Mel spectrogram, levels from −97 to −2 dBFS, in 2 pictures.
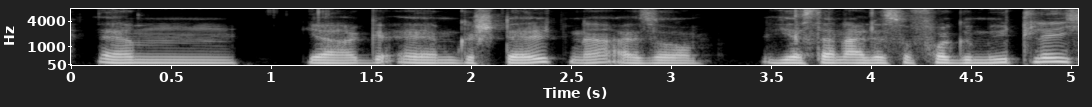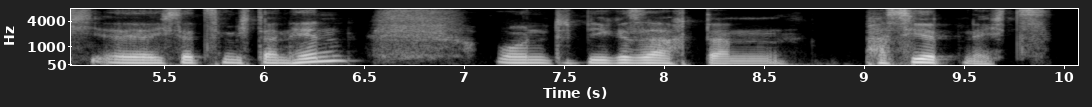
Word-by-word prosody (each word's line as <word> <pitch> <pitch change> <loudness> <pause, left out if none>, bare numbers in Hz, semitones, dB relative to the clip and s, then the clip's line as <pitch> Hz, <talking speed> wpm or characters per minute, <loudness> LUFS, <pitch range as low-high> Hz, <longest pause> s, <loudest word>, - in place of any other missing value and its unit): Ähm, 155 -2 -2 0.3
ja, 145 -1 +2
ge 150 +3 -5
äh, 150 -3 0
gestellt, 155 +5 +1
ne. 155 +3 -2
Also, 140 -2 -1 0.3
hier 150 0 +2
ist 145 - -2
dann 155 -1 +4
alles 145 -1 +2
so 155 - -2
voll 155 +2 +1
gemütlich, 175 +7 0
äh, 150 -3 +2
ich 140 - -3
setze 155 +2 -1
mich 150 - -5
dann 150 -2 0
hin 235 - +1 0.6
und 155 -5 -2
wie 150 -1 +1
gesagt, 145 -3 +1
dann 125 -3 -5 0.4
passiert 160 +2 +4
nichts. 115 -4 -8
150 Hz, 155 wpm, -24 LUFS, 145-160 Hz, 0.6 s, dann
